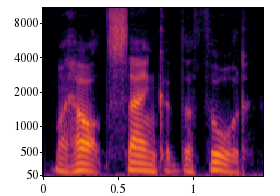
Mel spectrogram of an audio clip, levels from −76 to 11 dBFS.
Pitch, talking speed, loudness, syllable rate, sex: 125 Hz, 245 wpm, -17 LUFS, 4.4 syllables/s, male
